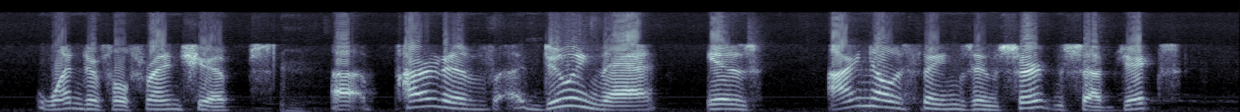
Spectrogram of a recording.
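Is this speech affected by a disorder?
Yes: cerebral palsy.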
